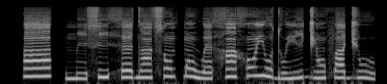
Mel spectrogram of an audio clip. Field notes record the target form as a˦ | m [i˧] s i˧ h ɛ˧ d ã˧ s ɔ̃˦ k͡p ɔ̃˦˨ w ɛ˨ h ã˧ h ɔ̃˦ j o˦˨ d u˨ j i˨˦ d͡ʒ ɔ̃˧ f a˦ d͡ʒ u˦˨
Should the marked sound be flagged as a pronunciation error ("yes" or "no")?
yes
